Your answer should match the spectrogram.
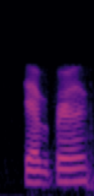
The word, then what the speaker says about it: Deborah: Deborah Glover. – D-E-B-R-A. – D-E-B-O-R-A-H.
